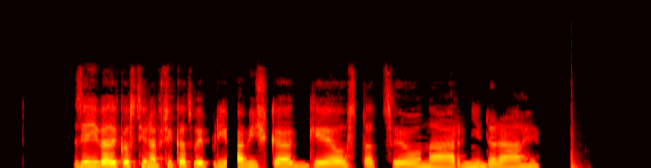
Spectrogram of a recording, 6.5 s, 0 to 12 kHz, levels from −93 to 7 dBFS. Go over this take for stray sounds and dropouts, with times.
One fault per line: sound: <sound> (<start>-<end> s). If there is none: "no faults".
sound: dropout (2.3-2.4 s)
sound: thud (5.7-5.9 s)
